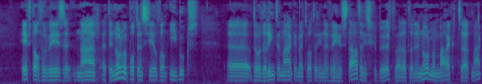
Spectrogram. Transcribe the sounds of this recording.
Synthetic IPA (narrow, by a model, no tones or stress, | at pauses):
ɦeːftɑlˠvərʋeːzənaːrɦətenɔrməpotɛnsjeːlˠvɑnibuks | doːrdəlɪŋk̚təmaːkənmɛtʋɑtəɾɪndəvəɾeːnɪɣdəstaːtənɪsxəbøːrtʋa̰ːrdɑtənənenɔrməmɑrktœɥtma̰ːk̚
